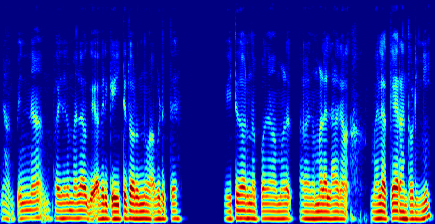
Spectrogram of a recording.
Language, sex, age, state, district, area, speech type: Malayalam, male, 18-30, Kerala, Kannur, rural, spontaneous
